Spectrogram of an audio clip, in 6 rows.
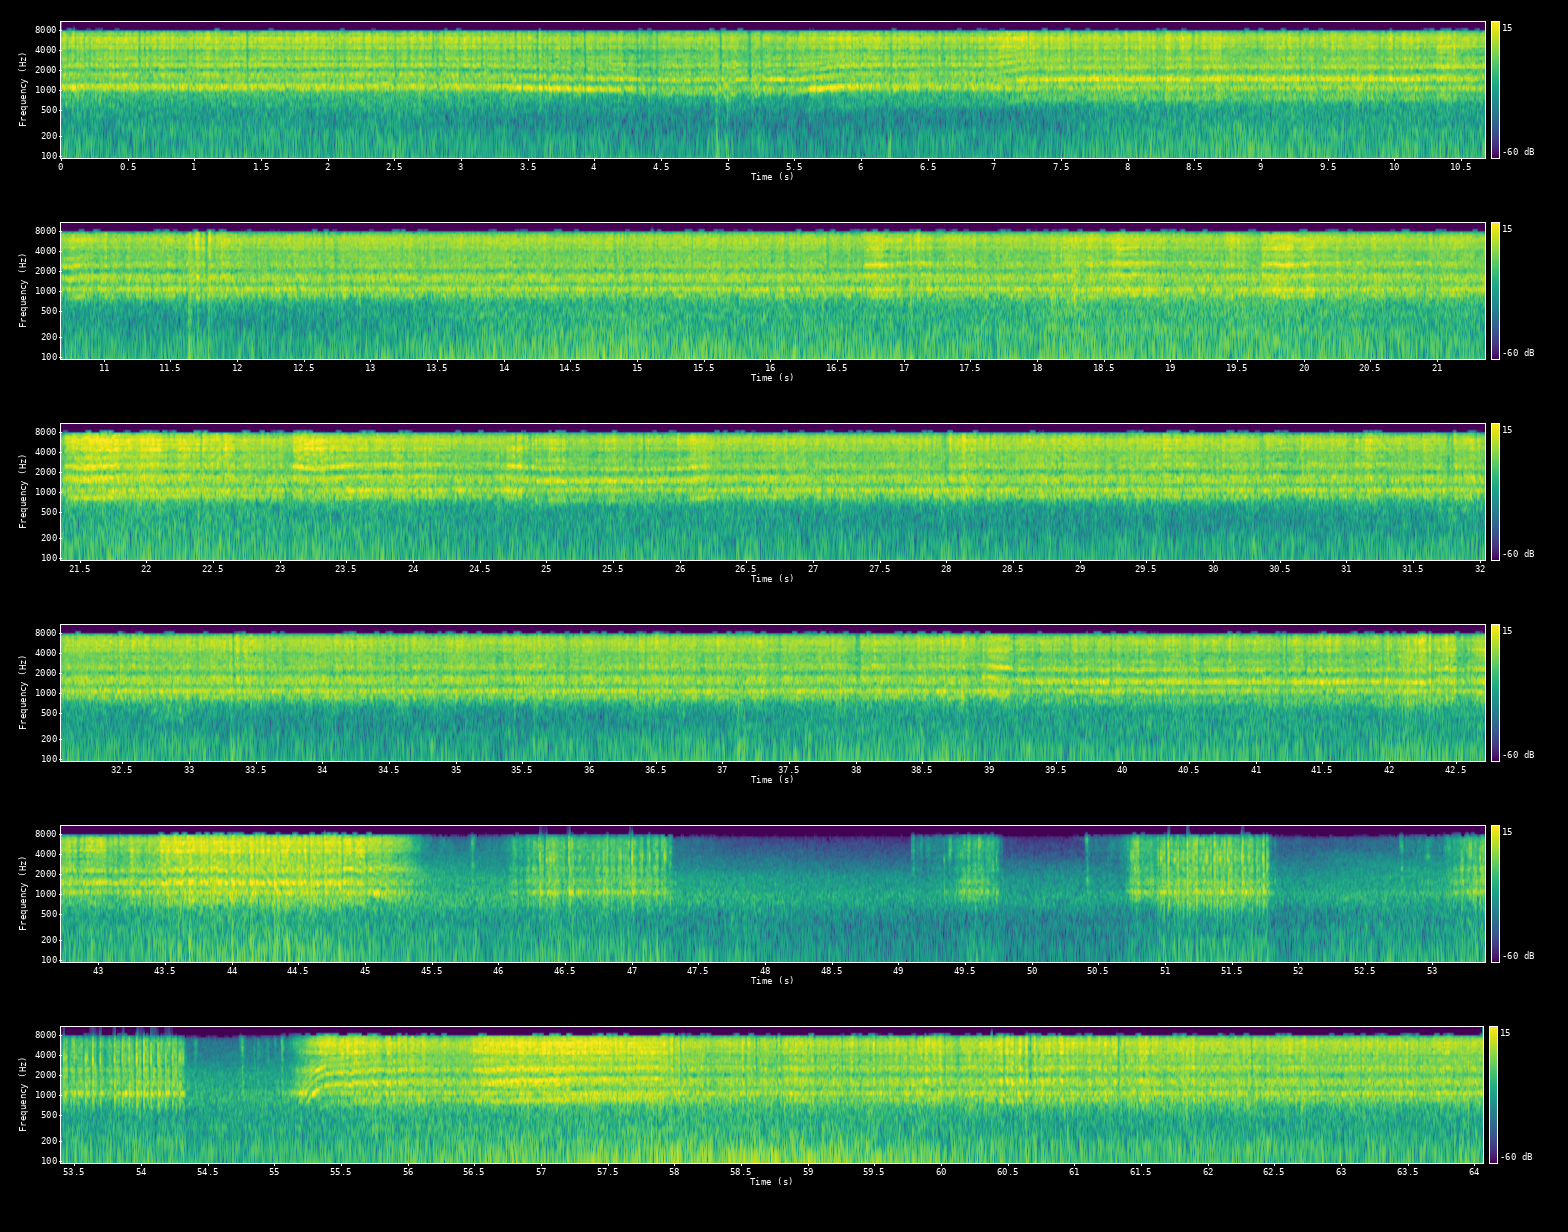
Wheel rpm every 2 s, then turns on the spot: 150, 160, 130, 170, 200, 210, 230, 230, 230, 230, 230, 230, 220, 220, 240, 240, 230, 230, 230, 220, 200, 200, 120, 30, 0, 20, 20, 50, 210, 240, 230, 230.
46-48 50-54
